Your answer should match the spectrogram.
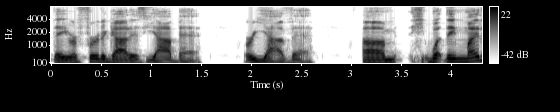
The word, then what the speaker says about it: Yahweh: But Yahweh actually would be pronounced in certain periods of history of Greek as Iaveh.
